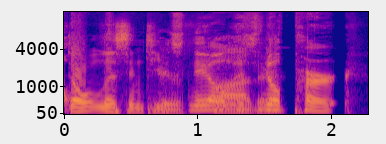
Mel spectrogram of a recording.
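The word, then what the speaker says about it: Peart: good quote here from Neil per Pier is it oh you said it right the first time per yeah I yes I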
